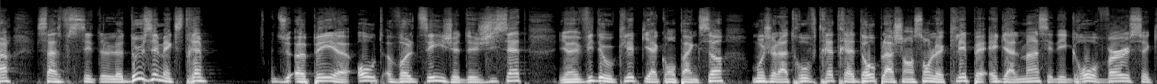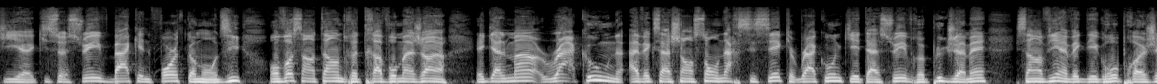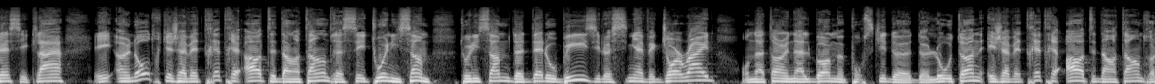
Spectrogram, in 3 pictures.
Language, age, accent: English, 20-39, Canadian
